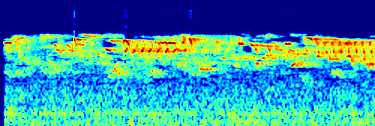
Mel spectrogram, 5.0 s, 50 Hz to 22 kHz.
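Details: Common kingfishers at a nest-wall camera at 05:09 on 30 May 2012: the male brings a small fish to the female on her perch and stays beside her while she eats. Dense, shrill high chittering with thin sharp whistles throughout.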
